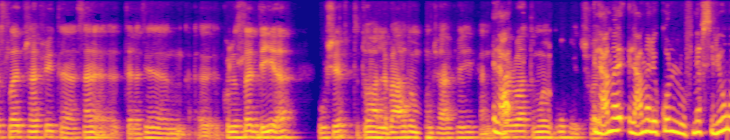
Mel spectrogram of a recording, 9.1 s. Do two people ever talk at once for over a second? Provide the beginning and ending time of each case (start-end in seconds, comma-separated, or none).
none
